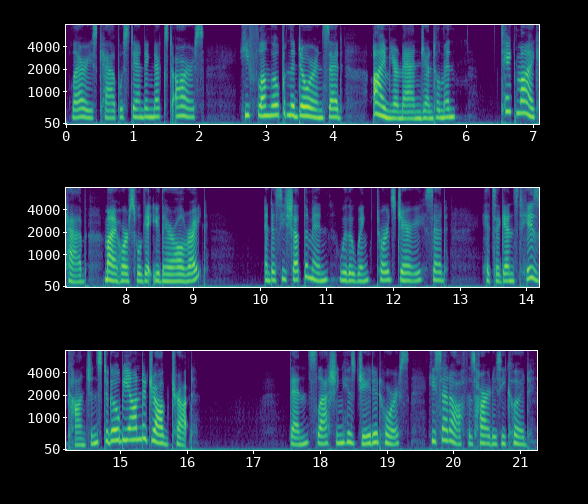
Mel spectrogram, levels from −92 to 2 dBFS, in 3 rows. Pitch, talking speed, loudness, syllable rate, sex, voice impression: 245 Hz, 180 wpm, -20 LUFS, 5.0 syllables/s, female, very feminine, slightly adult-like, soft, cute, calm, slightly sweet, kind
